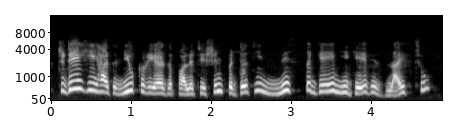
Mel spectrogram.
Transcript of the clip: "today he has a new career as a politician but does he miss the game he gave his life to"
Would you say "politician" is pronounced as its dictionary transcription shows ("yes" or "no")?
yes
